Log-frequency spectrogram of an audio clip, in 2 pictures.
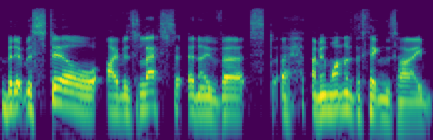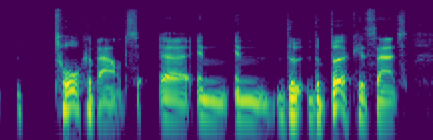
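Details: Lifelong stuttering in an adult man who now faces his fear of it in public; stuttering.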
